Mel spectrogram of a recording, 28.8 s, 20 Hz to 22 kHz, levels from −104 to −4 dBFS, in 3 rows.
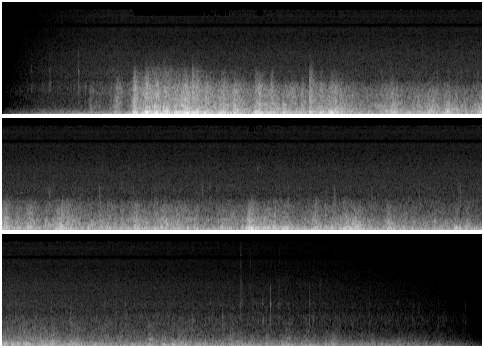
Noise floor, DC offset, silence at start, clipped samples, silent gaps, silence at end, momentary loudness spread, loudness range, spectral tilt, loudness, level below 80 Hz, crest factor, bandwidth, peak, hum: -73 dBFS; 0.5%; 0 s; under 0.1%; none; 0 s; 26 LU; 24 LU; -11 dB/octave; -29 LUFS; -30 dBFS; 26 dB; 2 kHz; -2 dBFS; none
